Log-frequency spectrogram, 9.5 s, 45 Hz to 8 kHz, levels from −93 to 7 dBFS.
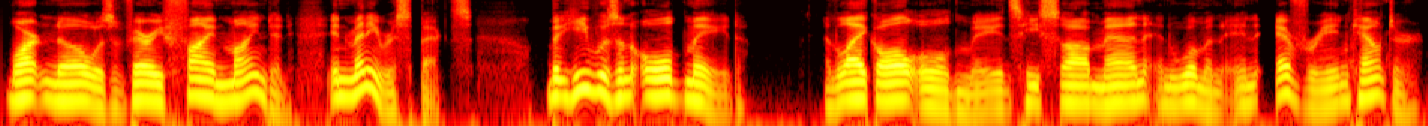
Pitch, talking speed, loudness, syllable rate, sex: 125 Hz, 170 wpm, -18 LUFS, 4.7 syllables/s, male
